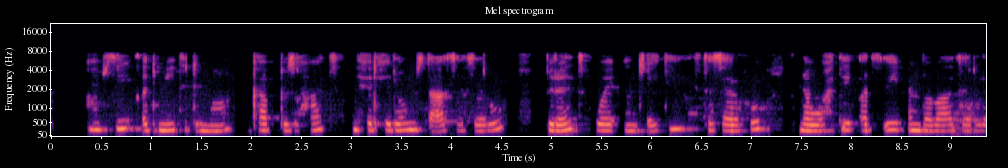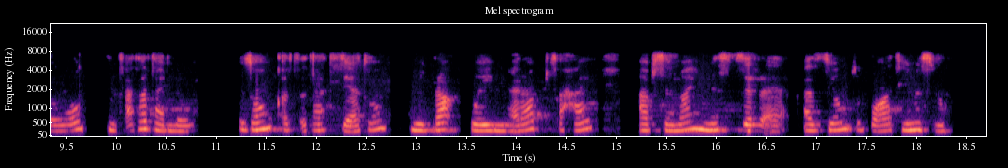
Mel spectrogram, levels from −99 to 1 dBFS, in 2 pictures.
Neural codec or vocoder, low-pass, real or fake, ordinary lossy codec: none; 7.2 kHz; real; Opus, 32 kbps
